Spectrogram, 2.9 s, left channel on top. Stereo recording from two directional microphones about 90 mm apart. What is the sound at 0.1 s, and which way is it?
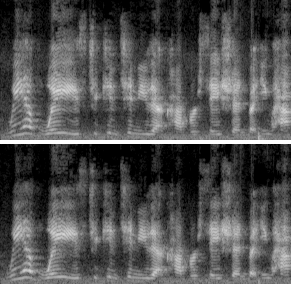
A woman's voice, 15° right (ahead or behind).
